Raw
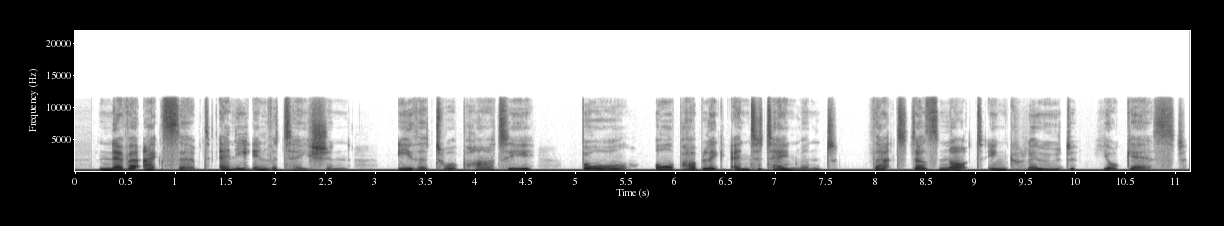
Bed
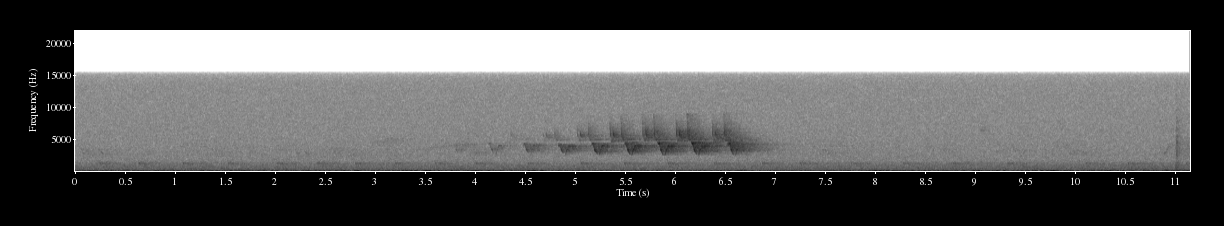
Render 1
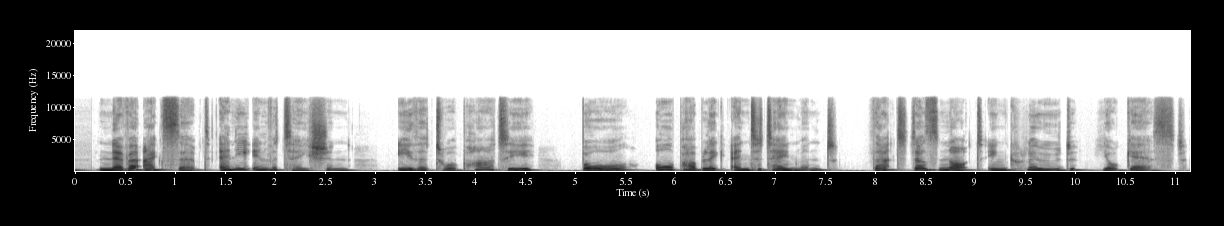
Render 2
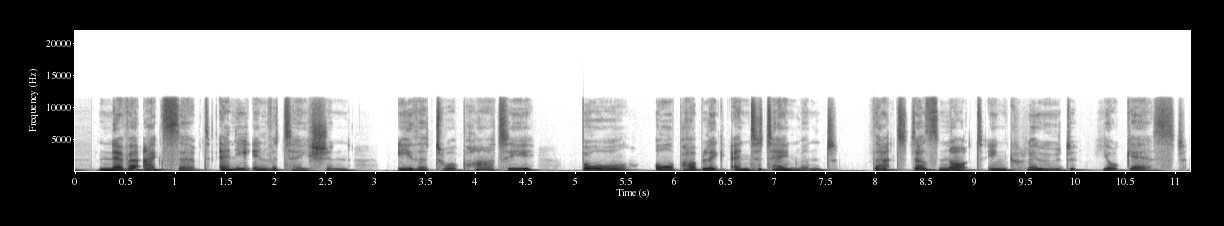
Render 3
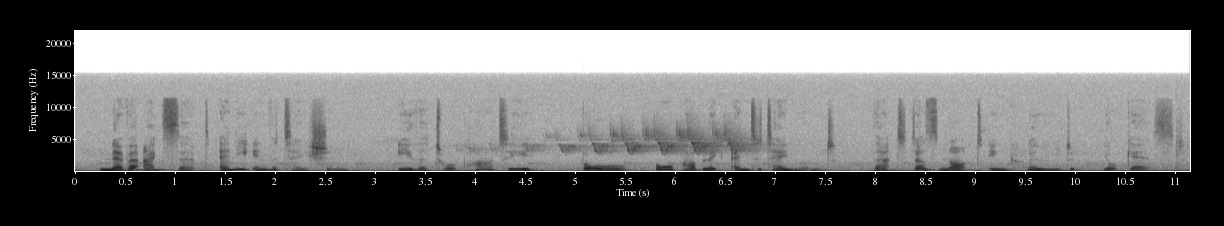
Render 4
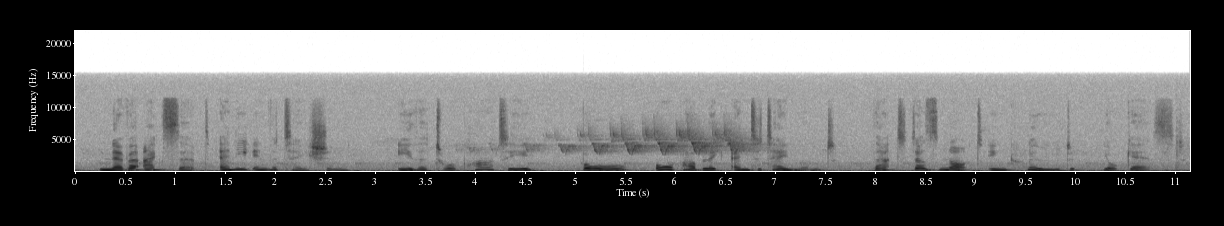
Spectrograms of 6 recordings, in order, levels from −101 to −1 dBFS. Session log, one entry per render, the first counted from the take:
mains-hum notches 50/100/150/200/250 Hz
downward expander −46 dBFS
mix in bed −12 dB
level +2.5 dB

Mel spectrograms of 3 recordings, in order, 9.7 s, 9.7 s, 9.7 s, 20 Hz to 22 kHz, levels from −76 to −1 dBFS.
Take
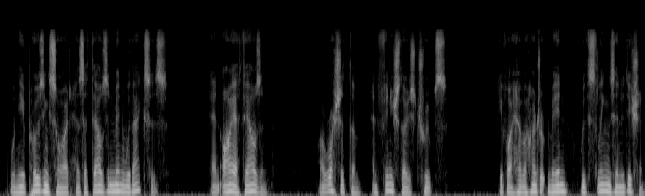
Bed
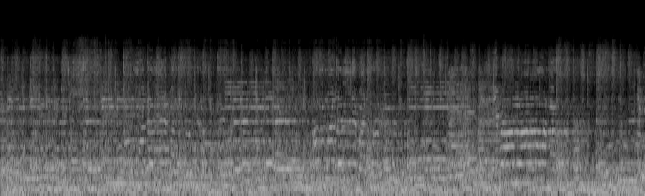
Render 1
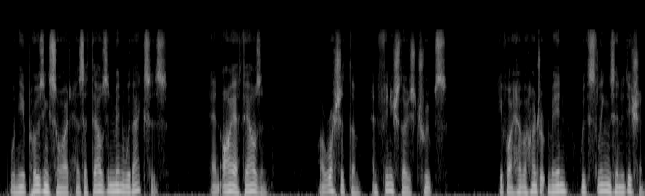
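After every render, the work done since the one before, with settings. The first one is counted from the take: no processing that can be heard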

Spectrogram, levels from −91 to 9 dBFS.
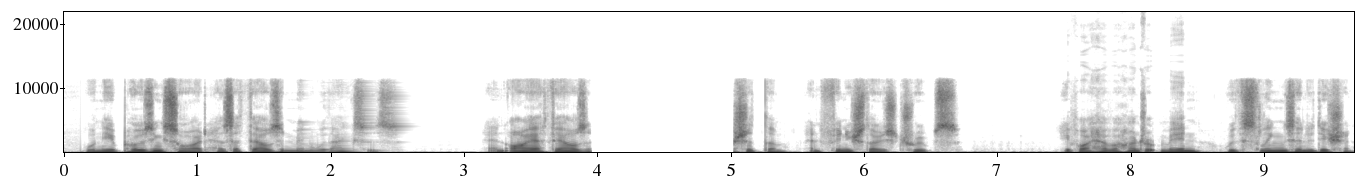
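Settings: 0:01.64–0:03.25: tuned comb filter 150 Hz, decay 0.26 s, mix 80%
0:03.95–0:05.02: silence
0:07.52–0:08.42: linearly interpolated sample-rate reduction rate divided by 3×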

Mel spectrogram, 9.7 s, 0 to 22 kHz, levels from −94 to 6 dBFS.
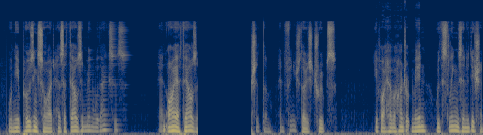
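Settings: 0:03.26–0:03.73: low-shelf EQ 430 Hz +5.5 dB
0:05.08–0:06.02: downward compressor 5 to 1, threshold −39 dBFS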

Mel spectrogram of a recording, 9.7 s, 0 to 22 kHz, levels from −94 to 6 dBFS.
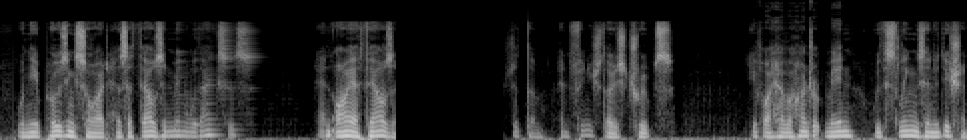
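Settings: in parallel at −2 dB: brickwall limiter −19 dBFS, peak gain reduction 10.5 dB
on the sum: level that may rise only so fast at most 410 dB per second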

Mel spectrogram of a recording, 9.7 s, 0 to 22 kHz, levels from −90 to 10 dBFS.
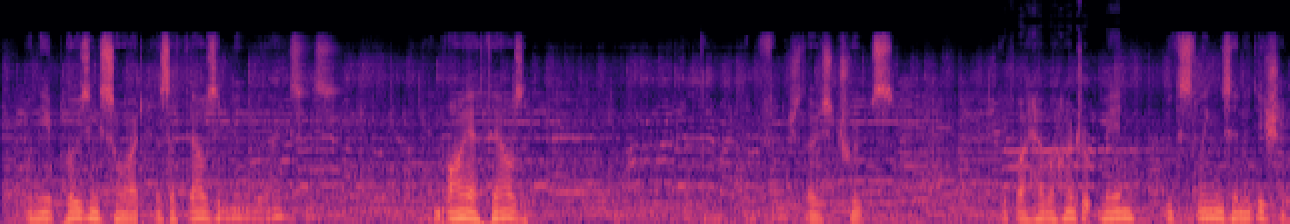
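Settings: mix in bed −9 dB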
